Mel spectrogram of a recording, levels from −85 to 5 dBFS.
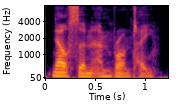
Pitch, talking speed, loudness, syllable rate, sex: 115 Hz, 145 wpm, -18 LUFS, 5.1 syllables/s, male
